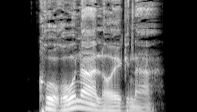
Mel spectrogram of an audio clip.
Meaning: alternative spelling of Coronaleugner
- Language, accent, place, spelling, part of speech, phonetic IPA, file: German, Germany, Berlin, Corona-Leugner, noun, [koˈʁoːnaˌlɔɪ̯ɡnɐ], De-Corona-Leugner.ogg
